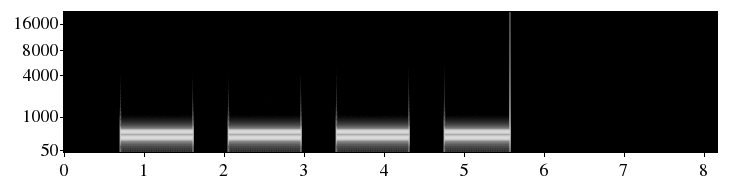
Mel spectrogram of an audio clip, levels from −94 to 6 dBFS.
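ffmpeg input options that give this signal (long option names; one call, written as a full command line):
ffmpeg -f lavfi -i "aevalsrc='0.355*(sin(2*PI*337*t)+sin(2*PI*497*t))*clip(min(mod(t,1.35),0.91-mod(t,1.35))/0.005,0,1)':duration=4.87:sample_rate=44100" out.wav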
